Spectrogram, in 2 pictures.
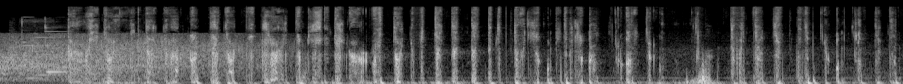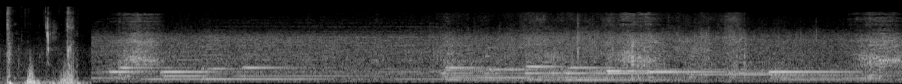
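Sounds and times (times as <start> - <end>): dog crunching watermelon: 0.7 - 10.0.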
